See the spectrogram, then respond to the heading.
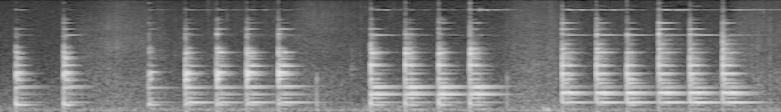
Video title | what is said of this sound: l'Amandier Gisant | c'est pas un son mat, c'est comme une cloche, la cloche du marbre, qui nous indique que ce bloc est sain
